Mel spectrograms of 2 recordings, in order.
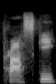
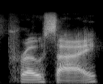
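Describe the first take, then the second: First: The second syllable sounds like 'sky'. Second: The second syllable sounds like 'sigh'. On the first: The speaker calls it wrong. "It gets pronounced Prosky quite a bit" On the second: The speaker calls it right. "it's actually a contraction of professional and science"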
